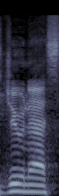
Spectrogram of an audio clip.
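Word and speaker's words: Junes: No, it is June S, though. Yeah, you've been saying it wrong all the time last episode.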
